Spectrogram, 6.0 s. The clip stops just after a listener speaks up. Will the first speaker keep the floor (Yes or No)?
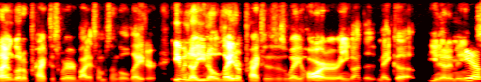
No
